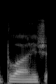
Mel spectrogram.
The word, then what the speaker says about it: Blige: Blige. It is Blige. Okay. And At least that's how I've always heard it pronounced.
